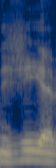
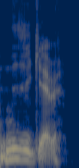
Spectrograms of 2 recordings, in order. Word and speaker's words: Niger: Alltså om man ska använda franska eller engelska, liksom Niger eller Niger. – Jag, säger, Men... jag kommer säga Niger.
